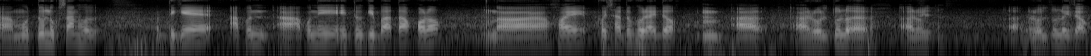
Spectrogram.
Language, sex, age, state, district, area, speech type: Assamese, male, 18-30, Assam, Kamrup Metropolitan, urban, spontaneous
